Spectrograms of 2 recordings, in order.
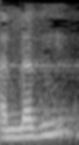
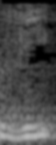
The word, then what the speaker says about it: الذي: الذي لا تقول ذي، ذي اسم إشارة صحيح، إنما تقول الذي،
